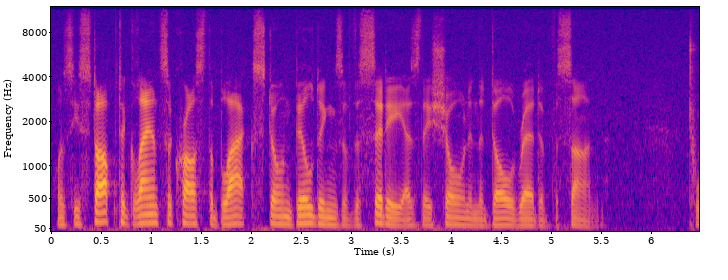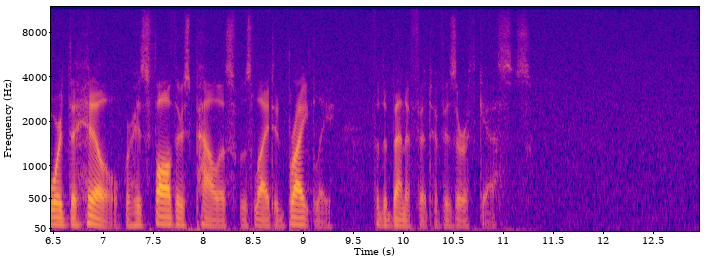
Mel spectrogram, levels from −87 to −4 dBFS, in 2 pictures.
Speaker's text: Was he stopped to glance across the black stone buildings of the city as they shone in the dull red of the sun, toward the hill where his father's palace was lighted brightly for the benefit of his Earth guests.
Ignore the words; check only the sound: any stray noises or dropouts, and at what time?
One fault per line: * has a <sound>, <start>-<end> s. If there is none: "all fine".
all fine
